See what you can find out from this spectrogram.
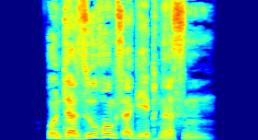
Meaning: dative plural of Untersuchungsergebnis
- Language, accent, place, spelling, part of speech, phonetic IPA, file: German, Germany, Berlin, Untersuchungsergebnissen, noun, [ʊntɐˈzuːxʊŋsʔɛɐ̯ˌɡeːpnɪsn̩], De-Untersuchungsergebnissen.ogg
